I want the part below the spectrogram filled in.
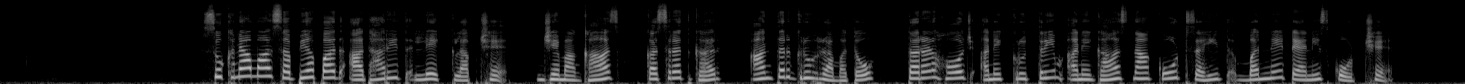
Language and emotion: Gujarati, neutral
